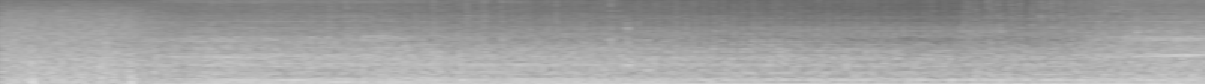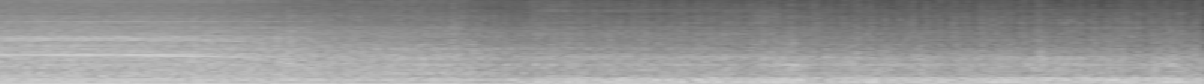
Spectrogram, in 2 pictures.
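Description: Vermeer wood chipper's engine running steadily with a low hum; it drops a little in level about eight seconds in.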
